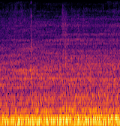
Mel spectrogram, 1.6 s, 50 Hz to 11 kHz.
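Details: Planar Autoterm 2kW diesel heater newly installed in ambulance, first run after priming fuel system: steady even low drone like a distant airplane, no misfires, rattles or smoke, burning clean; normal running.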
